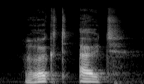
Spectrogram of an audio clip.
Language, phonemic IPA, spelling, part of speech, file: Dutch, /ˈrʏkt ˈœyt/, rukt uit, verb, Nl-rukt uit.ogg
- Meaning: inflection of uitrukken: 1. second/third-person singular present indicative 2. plural imperative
